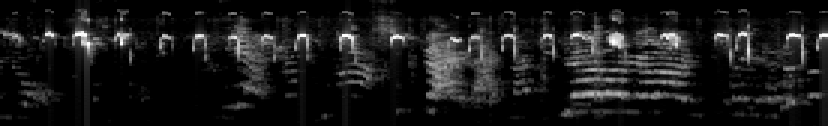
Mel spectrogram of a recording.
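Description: Continuous high-pitched peeping from small chicks, rapid and repetitive, close by, with some lower chattering mixed in.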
